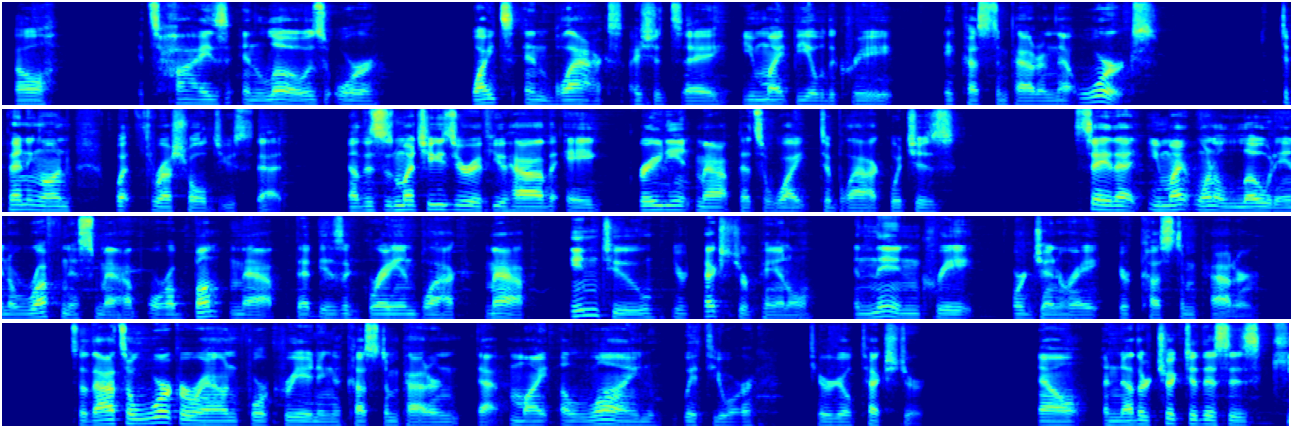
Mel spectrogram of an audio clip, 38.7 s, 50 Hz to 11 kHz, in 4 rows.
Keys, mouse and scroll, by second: 5.7-8.2 drag, 16.7 click, 23.8 click.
